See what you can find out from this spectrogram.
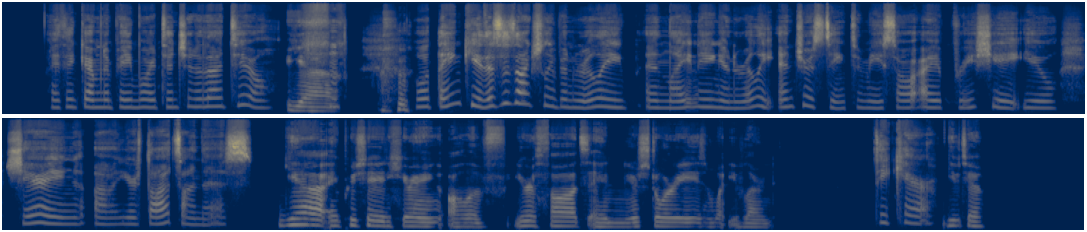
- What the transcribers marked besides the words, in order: tapping; chuckle
- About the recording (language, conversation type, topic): English, unstructured, How can I spot and address giving-versus-taking in my close relationships?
